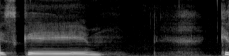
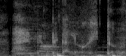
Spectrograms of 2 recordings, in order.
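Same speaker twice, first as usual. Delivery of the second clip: quick, higher whisper; 6 semitones higher, 10 dB quieter, faster than usual. Real, not acted. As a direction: whisper the little complaint quickly. Whispered complaint.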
